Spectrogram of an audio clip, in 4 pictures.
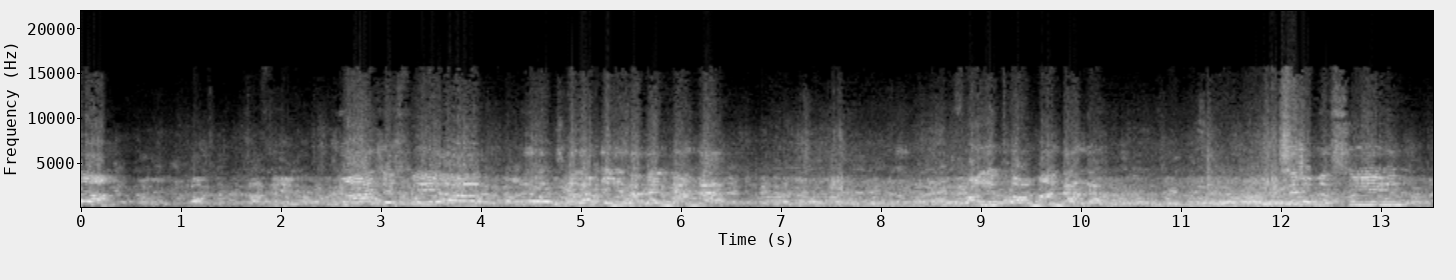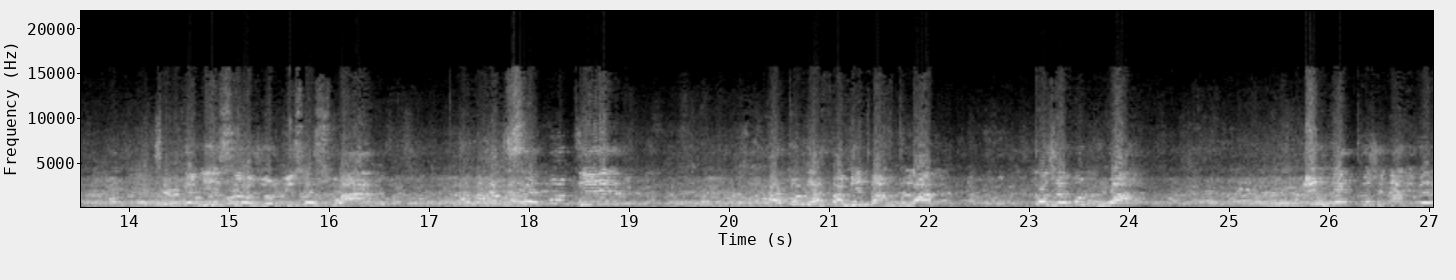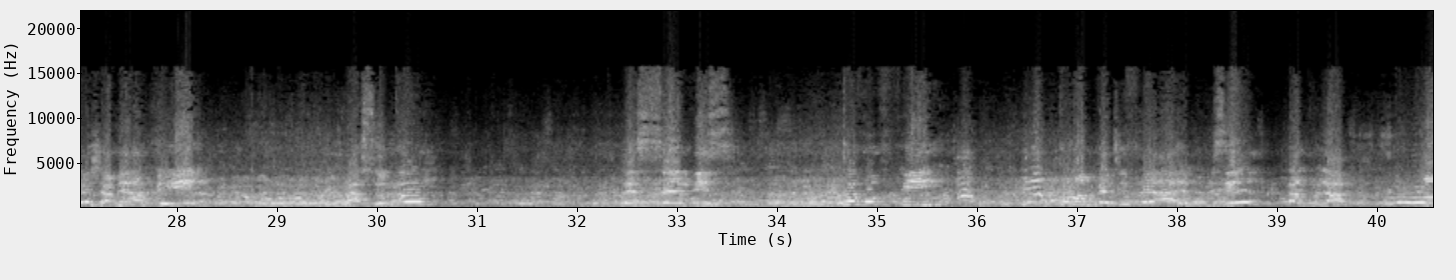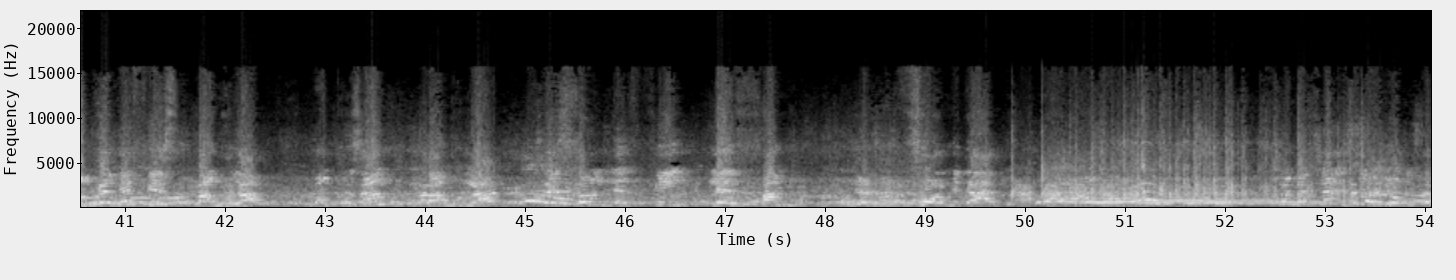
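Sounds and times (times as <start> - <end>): woman speaking through microphone: 0.0 - 0.4, 1.9 - 6.6, 8.6 - 10.4, 11.8 - 13.4, 14.2 - 16.6, 17.6 - 19.0, 20.4 - 22.2, 23.0 - 24.2, 25.7 - 28.4, 29.6 - 30.7, 32.4 - 33.6, 34.6 - 47.8, 48.7 - 49.8, 52.4 - 54.0
crowd chatter in large room: 0.0 - 54.0.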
